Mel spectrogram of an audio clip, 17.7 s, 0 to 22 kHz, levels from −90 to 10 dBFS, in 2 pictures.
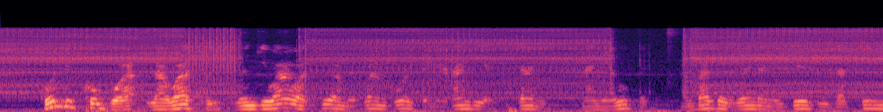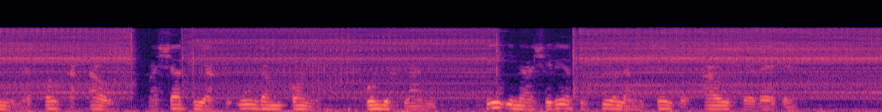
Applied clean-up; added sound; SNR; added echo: none; Camera; 9 dB; reverberation time 1.0 s.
